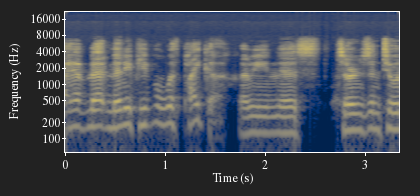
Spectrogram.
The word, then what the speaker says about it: pica: It's pronounced pica.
